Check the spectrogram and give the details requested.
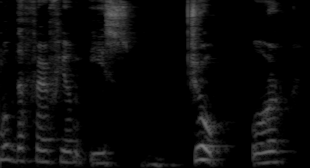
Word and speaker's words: Joop: of the perfume is jo or in german they pronounce the j in y so this is u okay this is eud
